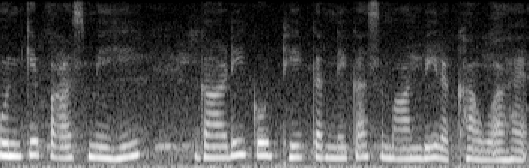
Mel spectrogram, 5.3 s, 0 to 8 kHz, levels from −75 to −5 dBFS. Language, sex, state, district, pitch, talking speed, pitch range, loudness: Hindi, female, Jharkhand, Jamtara, 200 Hz, 160 wpm, 190-225 Hz, -16 LUFS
